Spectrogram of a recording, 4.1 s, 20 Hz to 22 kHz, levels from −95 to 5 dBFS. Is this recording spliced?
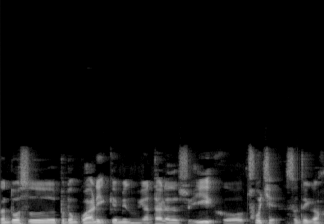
no; 0 cuts

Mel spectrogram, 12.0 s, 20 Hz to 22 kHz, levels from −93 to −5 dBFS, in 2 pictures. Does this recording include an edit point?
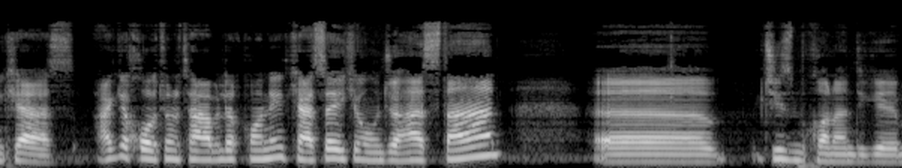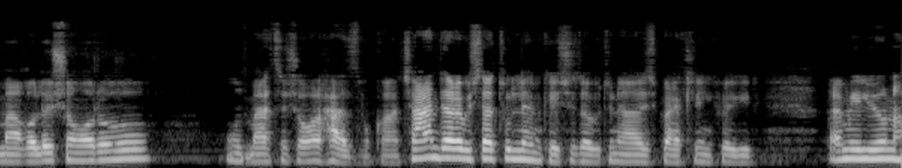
yes; 1 cut; at 7.7 s

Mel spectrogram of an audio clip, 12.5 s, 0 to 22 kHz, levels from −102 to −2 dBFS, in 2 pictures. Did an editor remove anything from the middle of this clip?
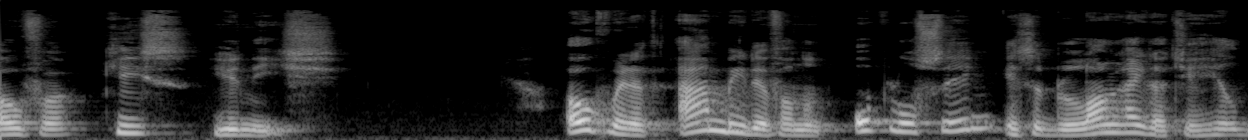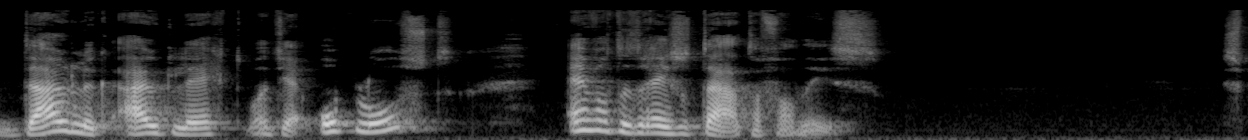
no; 0 cuts

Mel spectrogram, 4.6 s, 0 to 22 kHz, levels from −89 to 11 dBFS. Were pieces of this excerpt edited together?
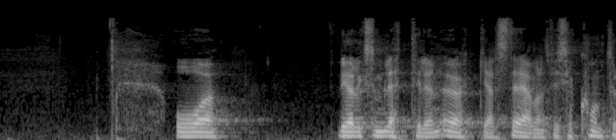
no; 0 cuts

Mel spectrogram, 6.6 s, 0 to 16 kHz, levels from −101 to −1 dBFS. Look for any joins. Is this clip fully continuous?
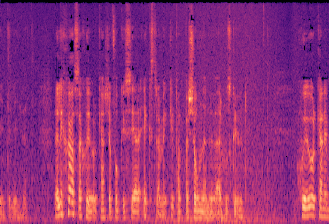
yes; 0 cuts

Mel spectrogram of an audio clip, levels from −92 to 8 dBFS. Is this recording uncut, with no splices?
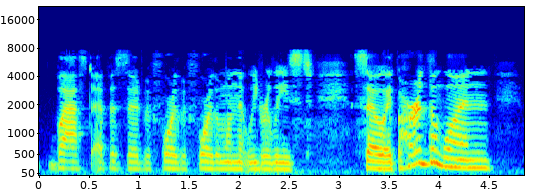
no; 3 cuts; at 1.4 s, 2.2 s, 3.6 s

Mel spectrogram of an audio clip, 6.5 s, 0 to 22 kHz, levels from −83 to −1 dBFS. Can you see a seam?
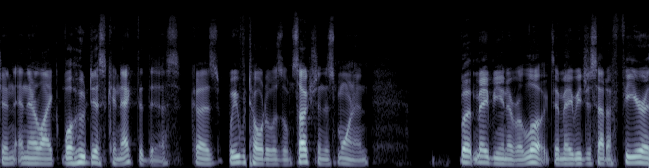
no; 0 cuts

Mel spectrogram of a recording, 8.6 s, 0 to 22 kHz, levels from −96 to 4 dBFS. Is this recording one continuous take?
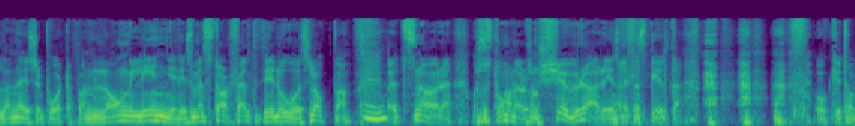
no; 3 cuts; at 4.0 s, 5.3 s, 6.2 s

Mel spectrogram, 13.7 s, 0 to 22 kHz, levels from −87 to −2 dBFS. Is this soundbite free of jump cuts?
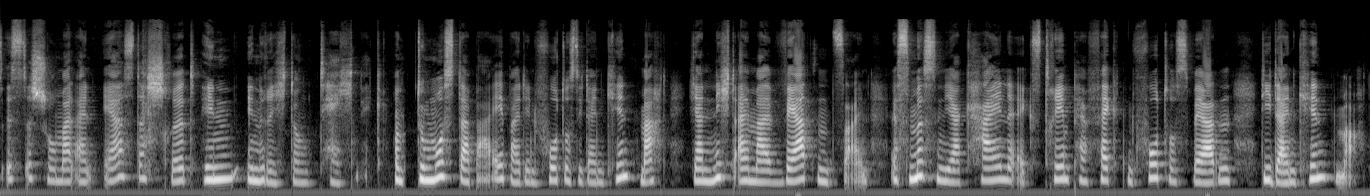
no; 1 cut; at 4.0 s

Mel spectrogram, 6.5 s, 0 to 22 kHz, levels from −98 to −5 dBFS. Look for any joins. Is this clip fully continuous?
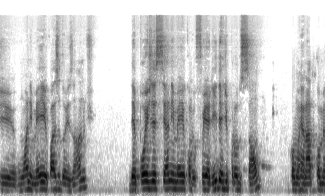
no; 1 cut; at 3.8 s

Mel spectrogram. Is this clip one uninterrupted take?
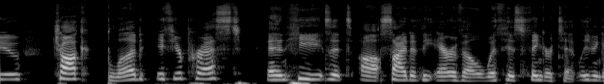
no; 4 cuts; at 1.0 s, 2.6 s, 3.3 s, 3.8 s

